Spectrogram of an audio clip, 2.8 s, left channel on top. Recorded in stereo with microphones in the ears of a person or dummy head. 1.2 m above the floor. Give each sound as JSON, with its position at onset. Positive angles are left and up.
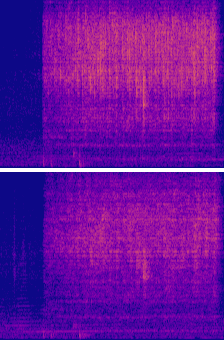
{"t": 0.5, "sound": "frying", "side_deg": 65, "distance_m": 0.8}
